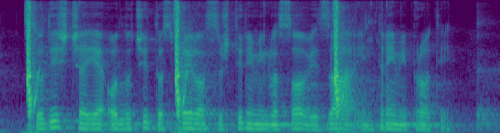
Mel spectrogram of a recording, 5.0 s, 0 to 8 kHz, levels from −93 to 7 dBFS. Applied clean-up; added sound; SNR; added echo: none; Splash, splatter; -1 dB; none.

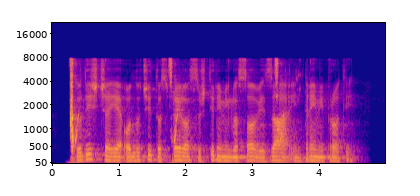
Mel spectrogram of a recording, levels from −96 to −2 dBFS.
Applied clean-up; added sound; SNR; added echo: neural mask model Resemble Enhance denoiser.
